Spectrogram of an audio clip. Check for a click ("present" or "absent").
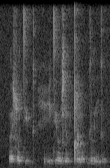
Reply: present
